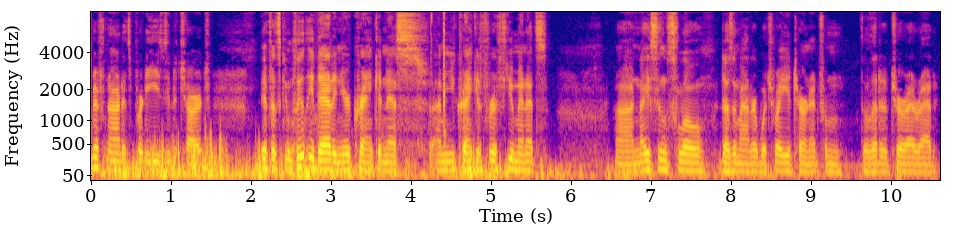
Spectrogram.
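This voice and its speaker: A man with a fairly low voice talks viewers through a product review, unscripted and casual. He rambles along in a laid-back, folksy manner, with clear background noise like that of a vehicle in the recording. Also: a little fast.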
